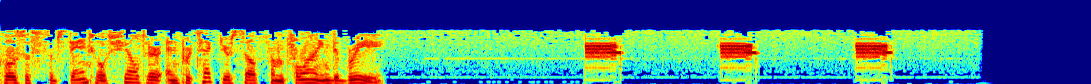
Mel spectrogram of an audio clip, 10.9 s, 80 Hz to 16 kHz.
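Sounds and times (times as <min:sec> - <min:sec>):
faint hiss: 0:00.0 - 0:09.9
low steady hum: 0:00.0 - 0:09.9
digital data tone bursts: 0:05.8 - 0:06.3, 0:07.2 - 0:07.7, 0:08.4 - 0:09.0.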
